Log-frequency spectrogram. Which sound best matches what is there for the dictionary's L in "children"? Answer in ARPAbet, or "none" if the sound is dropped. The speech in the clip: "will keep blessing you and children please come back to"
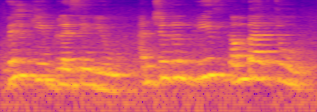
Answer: L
